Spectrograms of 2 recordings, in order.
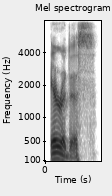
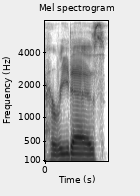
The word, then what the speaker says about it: Aridus: I'm glad that you're happy to be here, but just so he doesn't have to say it, his name is pronounced Aridus, not Herides or anything like it's Aridus.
